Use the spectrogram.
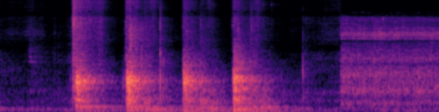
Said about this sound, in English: He knocks on the door.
